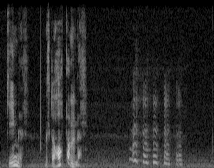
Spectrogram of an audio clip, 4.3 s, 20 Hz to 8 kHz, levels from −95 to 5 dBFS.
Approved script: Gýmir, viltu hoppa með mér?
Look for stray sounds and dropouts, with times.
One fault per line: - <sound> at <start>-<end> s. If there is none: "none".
- laugh at 2.6-3.7 s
